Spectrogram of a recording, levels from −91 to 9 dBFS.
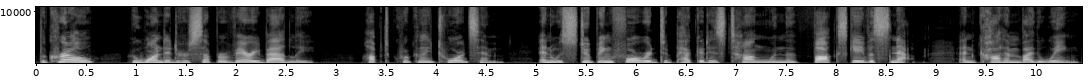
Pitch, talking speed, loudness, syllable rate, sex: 245 Hz, 190 wpm, -21 LUFS, 5.0 syllables/s, female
